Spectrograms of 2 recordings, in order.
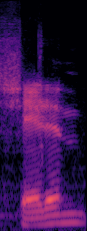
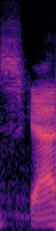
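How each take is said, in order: First: The name begins with an sh sound. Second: The name begins with an sk sound. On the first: The speaker calls it right. "It's Shaden" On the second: The speaker calls it wrong. "I've been saying Scat"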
